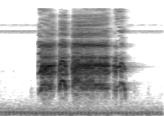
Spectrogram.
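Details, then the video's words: Palembang junglefowl crowing in the gerabas manner: four quick loud parts, the third held longest, all ending within about a second. A faint low background drone is present. "Ayam hutan palembang gerabas gerabas"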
